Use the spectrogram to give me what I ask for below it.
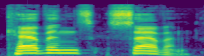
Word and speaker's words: Kevins7: And I'm really trying to pronounce that S at the end of Kevin's. – Yeah. – So Kevin's7.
